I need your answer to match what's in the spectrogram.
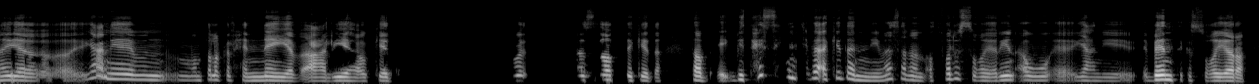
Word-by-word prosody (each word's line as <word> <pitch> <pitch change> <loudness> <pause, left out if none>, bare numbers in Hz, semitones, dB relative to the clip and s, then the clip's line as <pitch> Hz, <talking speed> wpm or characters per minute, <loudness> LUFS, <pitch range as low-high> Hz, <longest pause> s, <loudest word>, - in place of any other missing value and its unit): هي 190 -3 +2 0.3
يعني 240 -2 +1
من 205 -2 -2
مُنطلق 195 +2 -5
الحنيّة 180 -2 +2
بقى 165 +2 +2
عليها 165 0 +1
وكده. 165 +1 -2 1.2
و 425 - -2 0.6
بالضبط 225 - -1
كده. 175 -4 -3 0.3
طب - - +5
أ 445 - 0
بتحسّي 395 - -3
أنتِ 300 - -3
بقى 280 -1 +5
كده 280 -3 -3
إن 180 -5 -1
مثلًا 240 -1 -4
الأطفال 180 +9 -5
الصغيرين 195 -4 -1
أو 185 -2 -3
يعني 170 -3 -9
بنتِك 215 +1 +8
الصغيرة، 170 -4 +3
190 Hz, 120 wpm, -26 LUFS, 175-220 Hz, 1.2 s, بنتِك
